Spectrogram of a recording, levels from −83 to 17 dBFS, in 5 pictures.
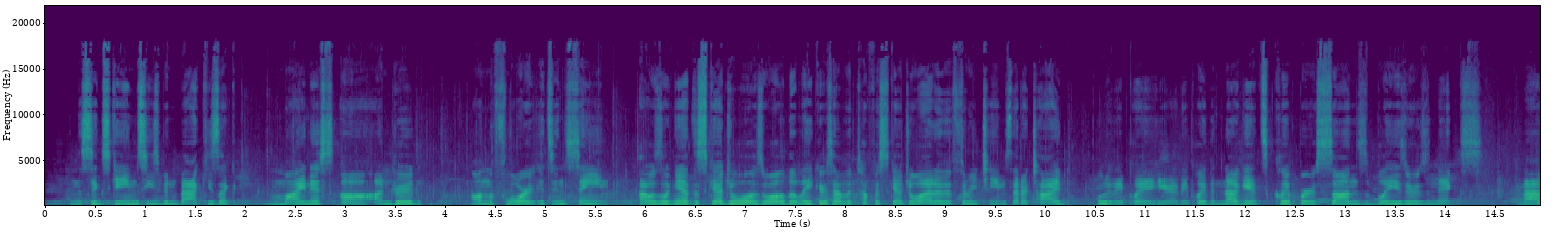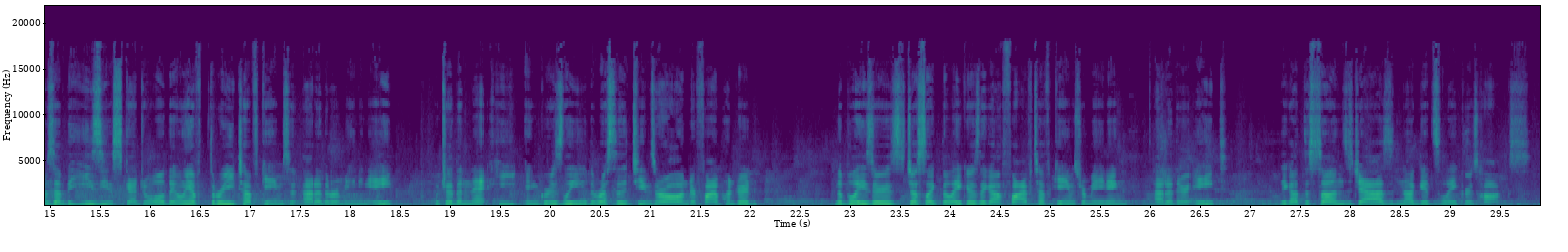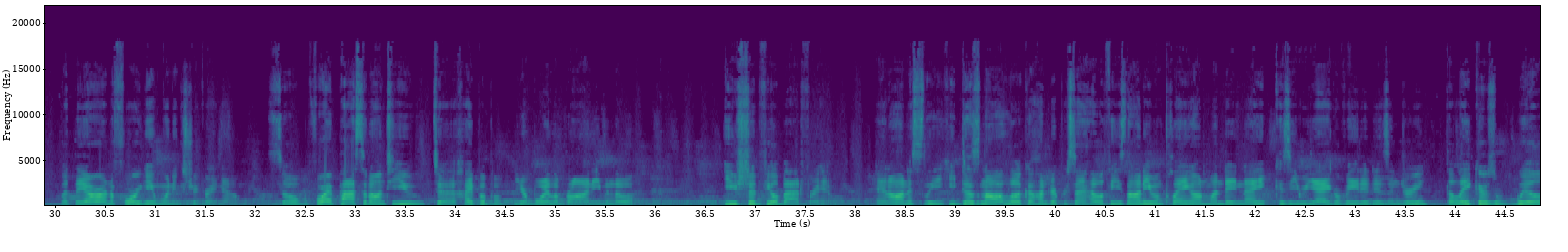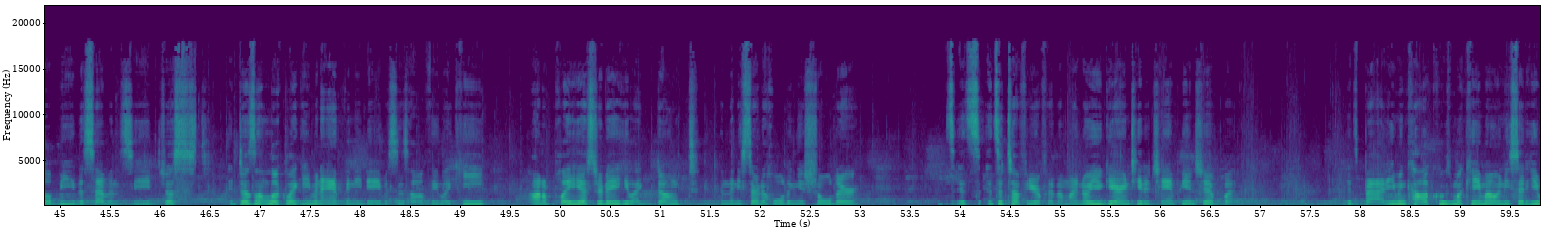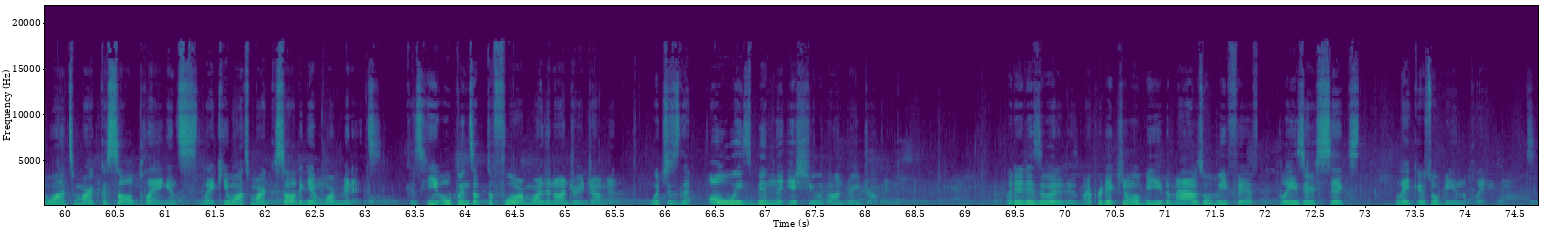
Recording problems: chatter from many people; noticeable; throughout; 20 dB below the speech

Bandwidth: 18 kHz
